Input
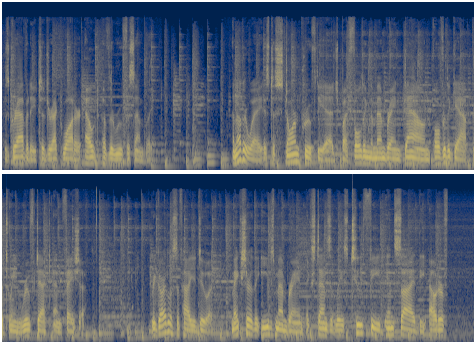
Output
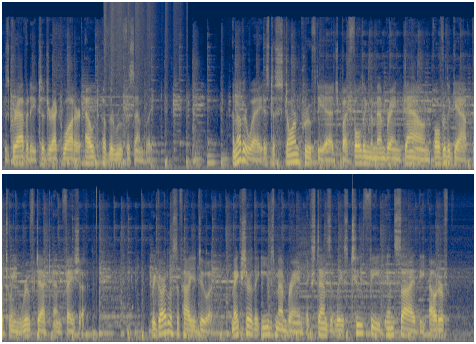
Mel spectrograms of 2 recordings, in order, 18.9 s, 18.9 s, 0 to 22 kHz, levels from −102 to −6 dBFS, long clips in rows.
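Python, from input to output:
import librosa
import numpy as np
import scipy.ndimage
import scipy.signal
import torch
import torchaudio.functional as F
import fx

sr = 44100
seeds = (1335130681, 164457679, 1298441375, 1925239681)

y = fx.graphic_eq(x, sr, hz=(125, 250, 500, 2000, 4000, 8000), db=(8, -4, 6, 10, -8, -10))
y = fx.mod_noise(y, sr, seeds[0], snr_db=19, at=(2.03, 3.71))
y = y + 10.0 ** (-23.0 / 20.0) * np.pad(y, (int(130 * sr / 1000.0), 0))[:len(y)]
y = fx.add_hum(y, sr, base_hz=50, snr_db=29)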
